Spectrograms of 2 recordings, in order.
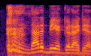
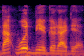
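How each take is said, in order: First: 'That would' is shortened to one syllable, 'that'd'. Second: 'That would' is said as two full words. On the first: "that's a common way that we uh, we actually speak" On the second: "instead of saying that would"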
